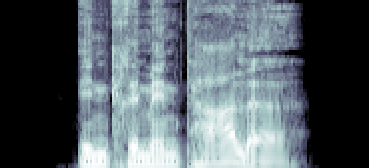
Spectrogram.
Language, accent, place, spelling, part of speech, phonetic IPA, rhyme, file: German, Germany, Berlin, inkrementale, adjective, [ɪnkʁemɛnˈtaːlə], -aːlə, De-inkrementale.ogg
- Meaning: inflection of inkremental: 1. strong/mixed nominative/accusative feminine singular 2. strong nominative/accusative plural 3. weak nominative all-gender singular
